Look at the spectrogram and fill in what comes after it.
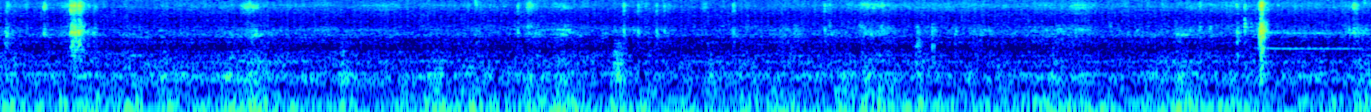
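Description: Steady low rumble of a passenger train running on the rails, heard from inside the carriage, with a few faint clicks.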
